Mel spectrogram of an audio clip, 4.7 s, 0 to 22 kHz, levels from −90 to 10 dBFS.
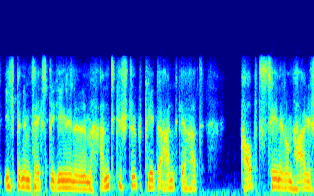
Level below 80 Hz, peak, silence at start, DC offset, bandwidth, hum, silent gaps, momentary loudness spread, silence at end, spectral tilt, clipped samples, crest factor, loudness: -48 dBFS; -6 dBFS; 0.05 s; under 0.1%; 8 kHz; none; none; 5 LU; 0 s; -5.5 dB/octave; under 0.1%; 12 dB; -18 LUFS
